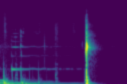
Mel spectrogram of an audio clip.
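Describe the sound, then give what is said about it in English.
A single crisp, sharp finger snap, made to wake a listener, follows a moment after some faint ringing tones die away, then quiet. “When I snap my fingers, you can wake up.”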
